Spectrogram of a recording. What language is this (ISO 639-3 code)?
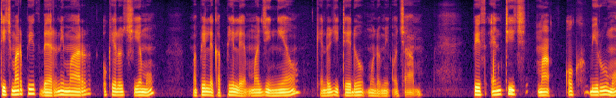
luo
